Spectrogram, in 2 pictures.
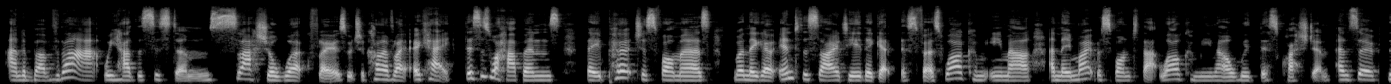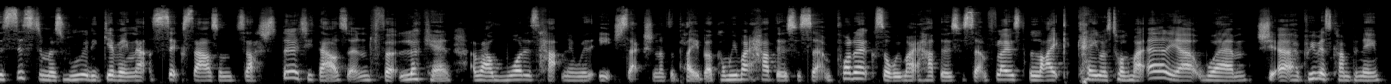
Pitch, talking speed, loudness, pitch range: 200 Hz, 215 wpm, -18 LUFS, 190-225 Hz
